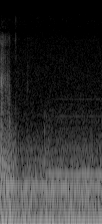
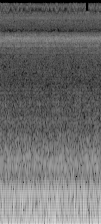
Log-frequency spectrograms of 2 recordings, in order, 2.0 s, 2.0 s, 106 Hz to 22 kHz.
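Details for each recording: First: Mercedes S420, warmed up and idling with the AC set to 70°: a deep rumble with a steady whirring drone from the secondary air pump, which runs when HVAC is on and stops when HVAC is off. A vacuum leak is suspected, with fears of pump burnout. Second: 1994 Mercedes S420 V8 after misfire repairs, exhaust at idle: heavy even low thrum, every pulse alike, no popping or skipped beats; all cylinders firing; normal idle.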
